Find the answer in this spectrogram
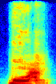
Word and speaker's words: Maurer: Maurer.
